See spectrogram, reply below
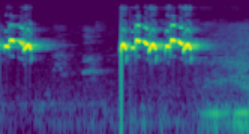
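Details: Sooty-headed bulbul, fighting-style lure song used to make caged birds sing: a short burst of bubbly chirps, a pause, then a longer run of rising and falling chirped notes, with a faint low hum afterward.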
